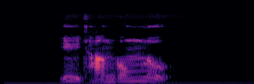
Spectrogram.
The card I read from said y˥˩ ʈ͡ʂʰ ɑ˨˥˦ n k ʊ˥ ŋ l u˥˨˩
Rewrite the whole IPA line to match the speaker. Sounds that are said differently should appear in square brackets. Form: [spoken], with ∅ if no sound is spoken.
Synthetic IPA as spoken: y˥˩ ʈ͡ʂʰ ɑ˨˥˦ [ŋ] k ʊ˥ ŋ l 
